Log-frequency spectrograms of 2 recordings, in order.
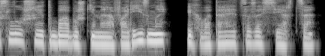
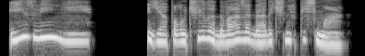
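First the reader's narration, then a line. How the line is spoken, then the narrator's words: Sighing explanation, mother. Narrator (Russian): поясняет мама, вздохнув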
